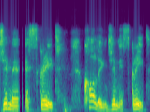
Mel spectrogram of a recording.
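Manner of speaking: female British-accented phone-assistant voice. Imitating a phone assistant announcing a call: Siri in female British accent. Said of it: "I have my Siri sent to a female British accent".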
